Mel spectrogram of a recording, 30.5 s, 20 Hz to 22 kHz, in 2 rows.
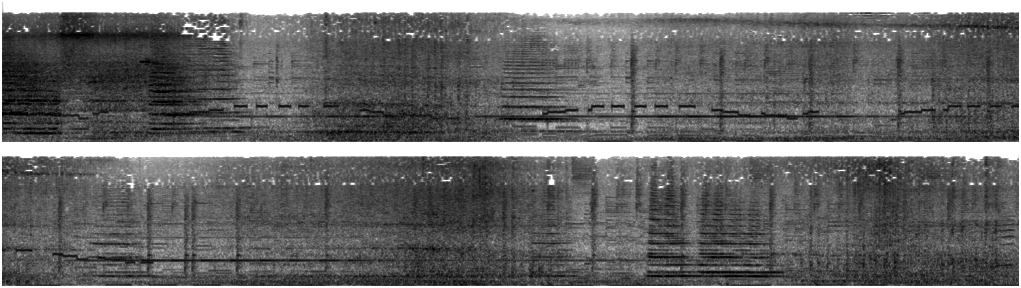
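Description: Diesel locomotive horns of passing KAI trains, several chords sounding about four times (at the start, around 8 s, around 17 s and around 25 s), over the steady rumble of the trains running by. A thin steady high tone that now and then steps up in pitch runs under much of it.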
